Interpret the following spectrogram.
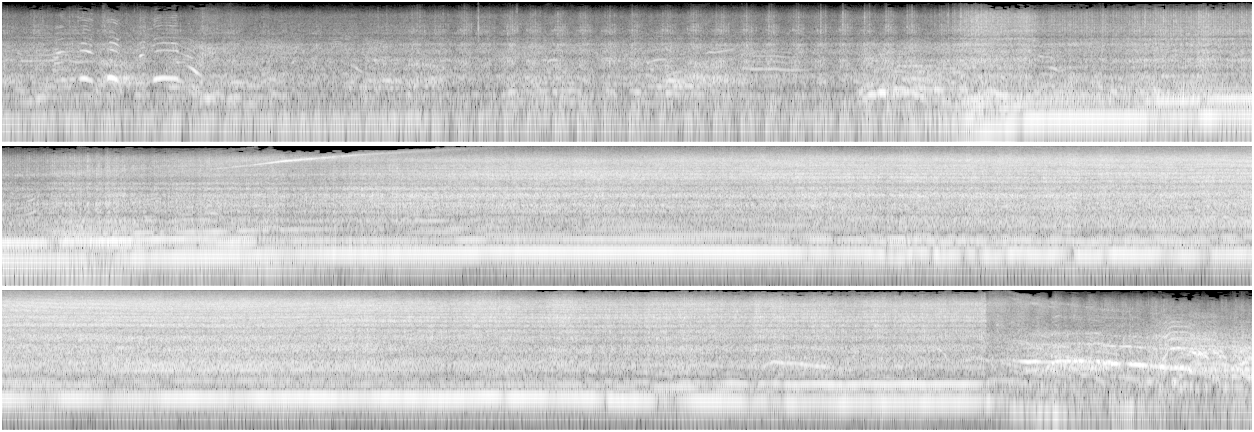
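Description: Cummins turbo-diesel Dodge Ram pickup making a truck-pull run against a weight-transfer sled: after about seven seconds of low running, the engine revs up sharply and holds a loud, steady high-rpm note for nearly twenty seconds, with a high whistle rising briefly about eleven seconds in. Near the end the engine drops off as the pull finishes.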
